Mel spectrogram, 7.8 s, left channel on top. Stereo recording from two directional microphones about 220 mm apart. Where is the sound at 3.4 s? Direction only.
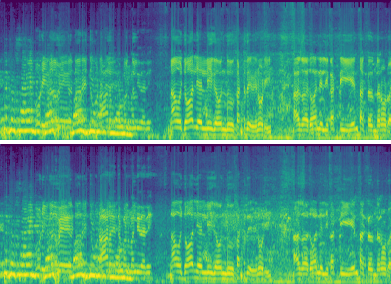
15° left (ahead or behind).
